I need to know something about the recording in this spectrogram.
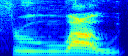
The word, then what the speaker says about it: throughout: Luke Thompson says that you can hear a W sound in between throughout throughout because he pushes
